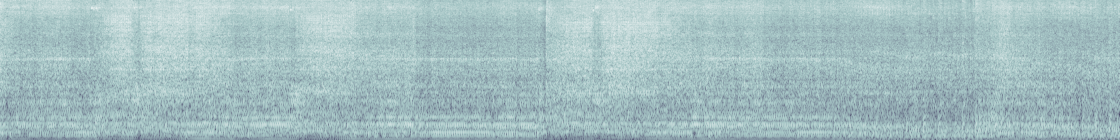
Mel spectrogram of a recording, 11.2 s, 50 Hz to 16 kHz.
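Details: Rebuilt 2006 Honda CRF250R, apparently the first start since the rebuild after adjusting the throttle screw: single-cylinder thump at steady idle, crisp blips climbing and falling cleanly; responds evenly to throttle.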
